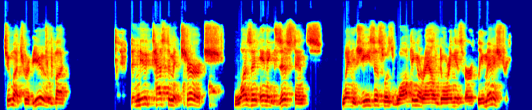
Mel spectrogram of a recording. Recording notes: Sermon delivered at Pilgrim Baptist Church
